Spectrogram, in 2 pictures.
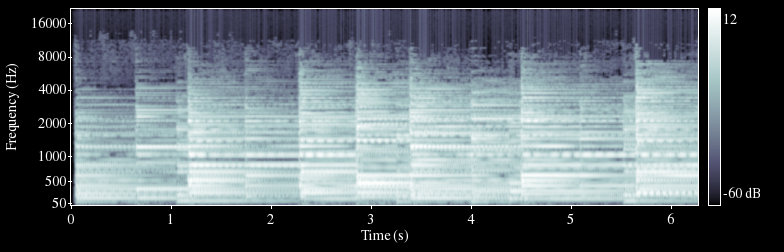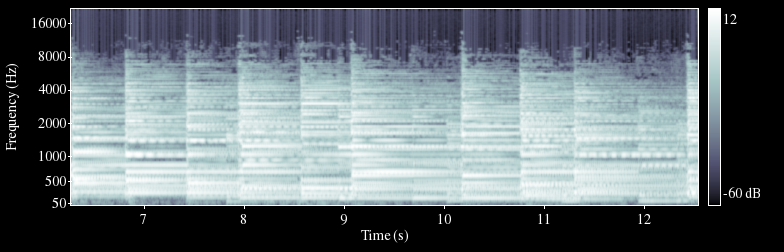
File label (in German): klavier modern jazz klang witzig musik spass; berlin schule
